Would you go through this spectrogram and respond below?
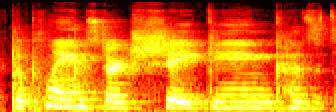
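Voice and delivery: usual speaking voice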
